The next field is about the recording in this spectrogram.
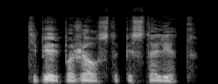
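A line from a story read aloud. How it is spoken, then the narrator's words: Soft demand. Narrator (Russian): мягко потребовал он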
